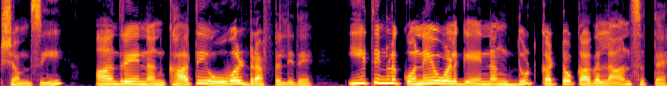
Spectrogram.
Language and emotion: Kannada, sad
